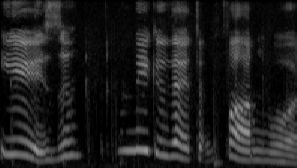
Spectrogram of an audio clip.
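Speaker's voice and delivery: accent from Transylvania. Talking through their kimchi farm, in a weird Transylvanian accent. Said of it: "speaking in some like a weird Transylvanian accent".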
